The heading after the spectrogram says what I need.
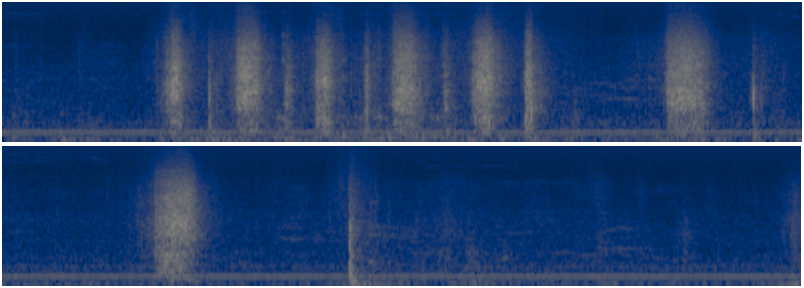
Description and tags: wipe feet on doormat
wiping shoes on a doormat
doormat, foot, mat, welcome, wipe, wiping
